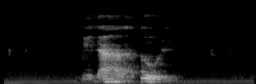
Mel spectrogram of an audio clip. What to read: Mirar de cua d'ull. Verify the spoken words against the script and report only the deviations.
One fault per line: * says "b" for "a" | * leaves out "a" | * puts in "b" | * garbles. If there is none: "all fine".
* leaves out "cua"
